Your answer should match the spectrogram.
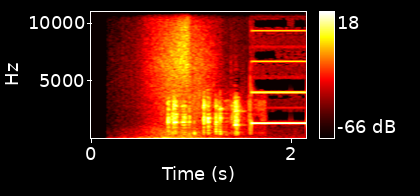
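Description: Channel-logo intro sting: a rising whoosh and a quick run of stuttering electronic hits, then a steady high beep that starts near the end and holds.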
